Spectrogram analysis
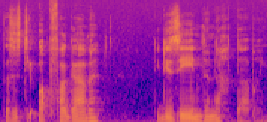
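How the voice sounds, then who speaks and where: An actor playing a tender traveller who tells lyrical, solemn stories in a literary radio play. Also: male voice, deep voice, fairly even intonation, moderate pace, vocal fry. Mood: lyrical, awed. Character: male traveller, tender poetic storyteller.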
